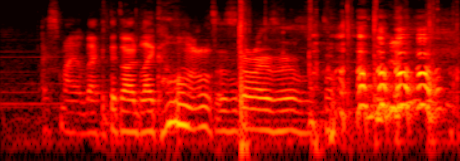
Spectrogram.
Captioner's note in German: gequältes Lachen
